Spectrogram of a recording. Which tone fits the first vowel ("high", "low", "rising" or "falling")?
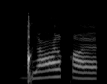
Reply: low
